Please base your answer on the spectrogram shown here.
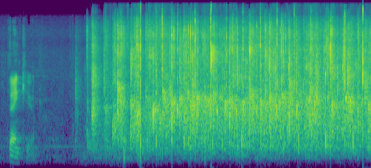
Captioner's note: audience applauding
